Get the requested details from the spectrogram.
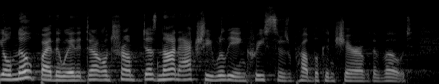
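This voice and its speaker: A woman talks with ordinary pitch variation, the recording very clean and the background silent. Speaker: pollster. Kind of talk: conference talk. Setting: stage with audience. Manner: fast.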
